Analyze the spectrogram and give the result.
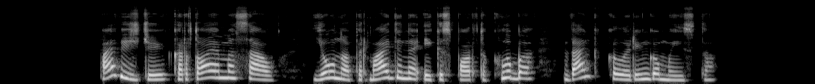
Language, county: Lithuanian, Vilnius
